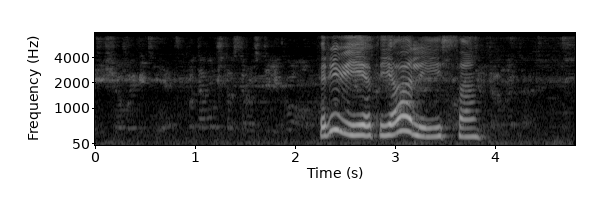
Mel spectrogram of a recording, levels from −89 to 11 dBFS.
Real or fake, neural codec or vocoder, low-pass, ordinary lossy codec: real; none; 7.2 kHz; AAC, 48 kbps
